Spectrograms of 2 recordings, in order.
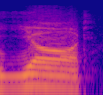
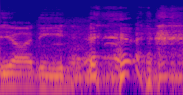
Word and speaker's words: Yarde: It's not Yarde. It's Yarde. Because I hear people shouting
